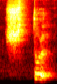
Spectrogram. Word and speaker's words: Stuhl: Por outra parte, o H depois de um U, né? Assim se alargue o sonido de la vocal. Por lo tanto, der Stuhl se pronuncia der Stuhl. Stuhl. Esse H, então, ele fica mudo, né?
